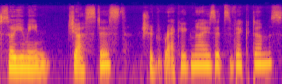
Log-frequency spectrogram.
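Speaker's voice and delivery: seething, grating fury, very angry, rough creaky voice. A mysterious voice speaks right against Adriel's ear: soft, very angry voice. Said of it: "in a soft, very angry voice says".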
